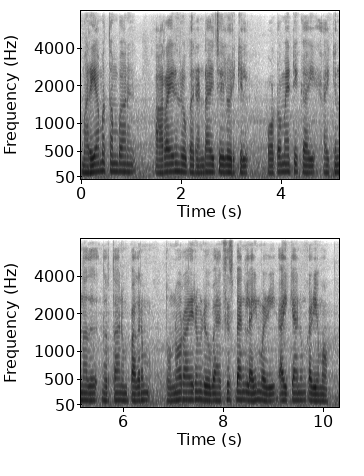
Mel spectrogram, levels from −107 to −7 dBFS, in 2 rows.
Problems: none marked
